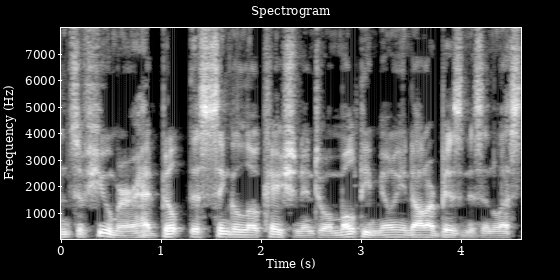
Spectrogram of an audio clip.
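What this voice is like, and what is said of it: Usual voice. Nothing is said of it.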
